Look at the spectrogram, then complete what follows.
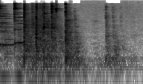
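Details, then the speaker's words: Williams Electronics' first solid-state pinball machine playing its startup melody on aluminum-bar chimes: bright struck notes, one near the end slightly off pitch; one bar suspected out of tune with the others. "I think the second to last note was off. But anyway. Oh, come on. Well, yeah, that sounded a little bit out of tune too, right there."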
